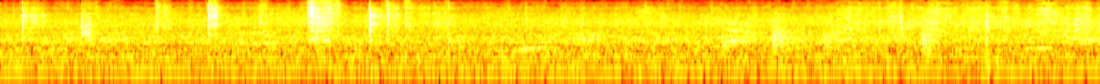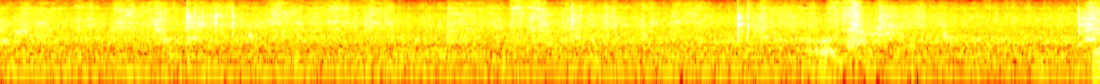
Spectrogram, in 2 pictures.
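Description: Pasta in a cream sauce cooking in a stainless steel skillet, sizzling and bubbling while a slotted spoon stirs it, with scattered clicks and scrapes of the spoon against the pan. A steady low hum runs underneath.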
